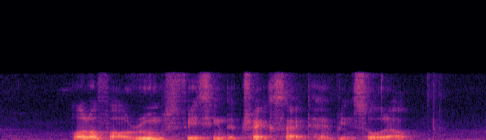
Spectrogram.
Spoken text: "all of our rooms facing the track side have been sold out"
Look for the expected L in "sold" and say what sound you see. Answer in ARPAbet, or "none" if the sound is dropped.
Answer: L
